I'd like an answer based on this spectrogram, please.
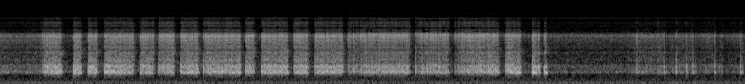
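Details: Homemade AM superhet receiver on the workbench. Hissy static cuts in and out several times a second, then drops away: weak, fading reception. The builder suspects the AGC acts in the wrong direction, going up instead of down with signal.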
